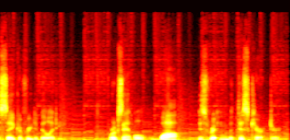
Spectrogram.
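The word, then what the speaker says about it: は: For example, "wa" is written with this character, which is normally pronounced "ha".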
